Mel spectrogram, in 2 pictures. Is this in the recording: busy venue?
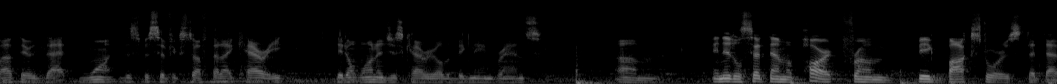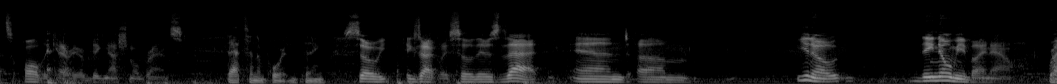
yes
